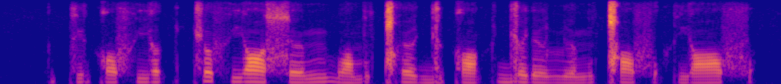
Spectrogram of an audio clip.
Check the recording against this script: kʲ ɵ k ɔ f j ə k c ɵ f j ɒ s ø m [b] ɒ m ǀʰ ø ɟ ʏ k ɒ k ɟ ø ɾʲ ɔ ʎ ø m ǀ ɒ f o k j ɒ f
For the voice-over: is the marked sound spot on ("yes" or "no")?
yes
